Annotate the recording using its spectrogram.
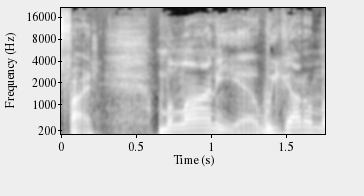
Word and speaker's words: Melania: Is it Melania or Melanie? Like, how do you say Mrs. Trump's name? – I don't care. – Okay, fine. I believe it's Melania. – Melania, because my daughter corrected me. So Melania.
